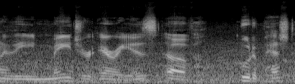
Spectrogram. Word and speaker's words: Budapest: Ro here it's the next morning here in Budapest or budapes as they like to pronounce here in Hungary this is the largest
